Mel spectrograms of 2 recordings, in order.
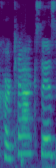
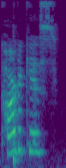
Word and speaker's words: Cartaxis: by this organization called Cartaxis. I've been pronouncing it wrong all my time knowing about this book until now. It's called Cartaxis. I kept pronouncing it Cartacus.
